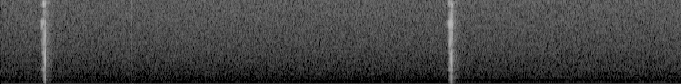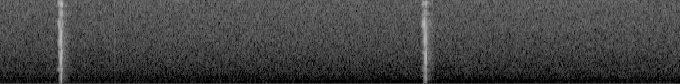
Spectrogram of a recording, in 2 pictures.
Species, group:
Phaneroptera falcata
Orthoptera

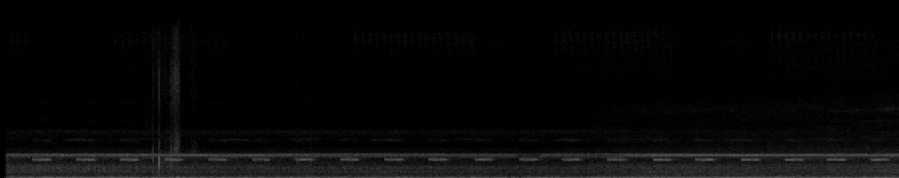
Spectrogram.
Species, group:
Oecanthus fultoni
Orthoptera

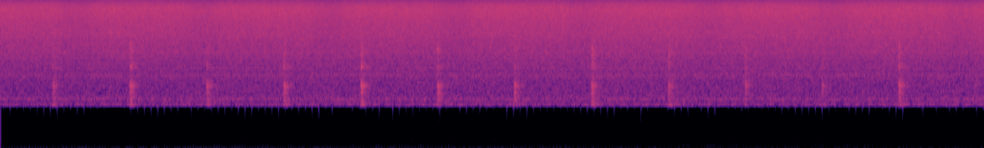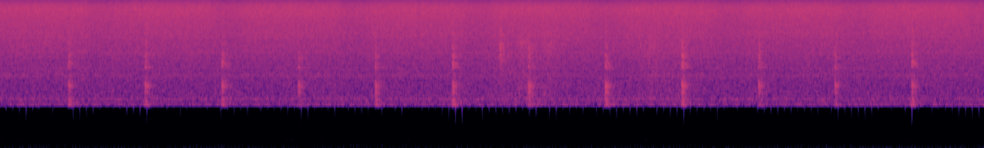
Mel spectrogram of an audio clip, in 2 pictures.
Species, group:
Rhacocleis lithoscirtetes
Orthoptera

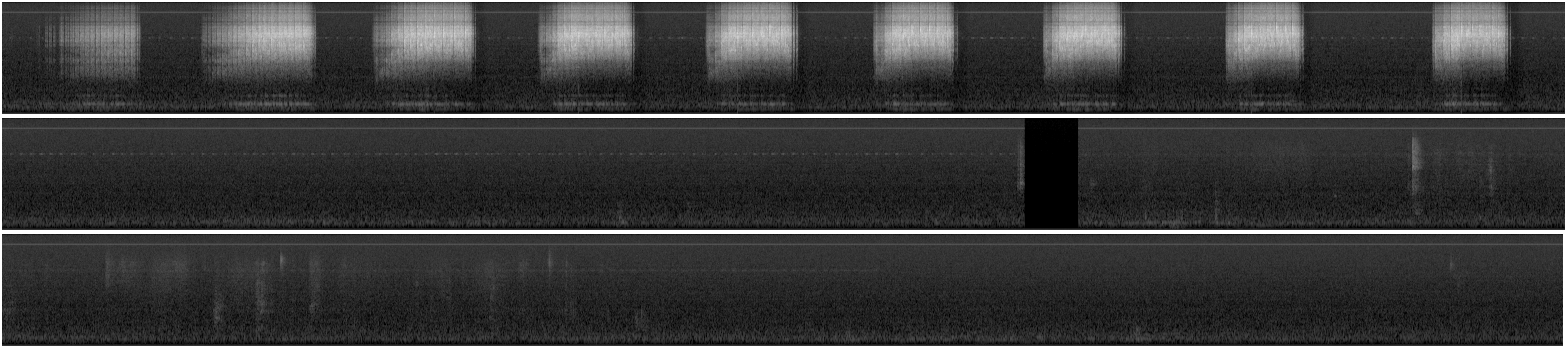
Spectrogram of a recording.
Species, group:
Chorthippus eisentrauti
Orthoptera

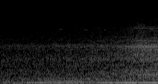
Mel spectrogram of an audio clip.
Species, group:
Ornebius kanetataki
Orthoptera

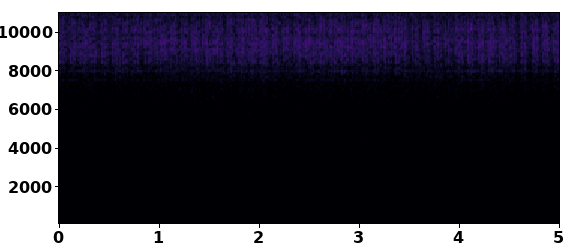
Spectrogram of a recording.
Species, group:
Platycleis intermedia
Orthoptera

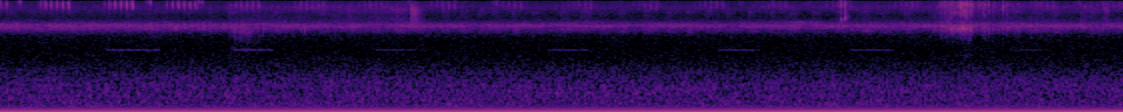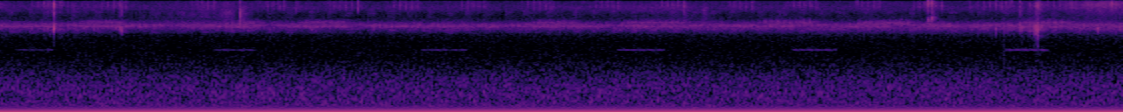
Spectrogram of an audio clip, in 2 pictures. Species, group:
Oecanthus pellucens
Orthoptera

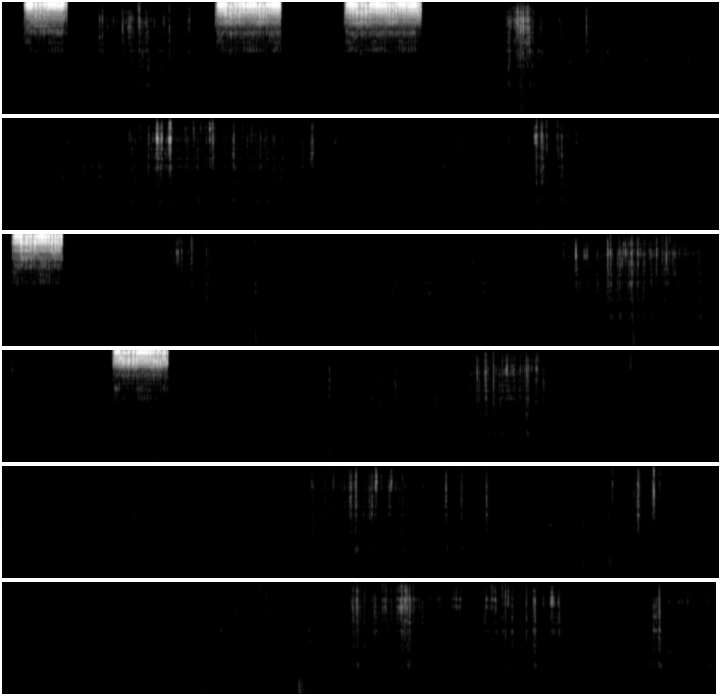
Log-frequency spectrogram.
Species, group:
Metrioptera prenjica
Orthoptera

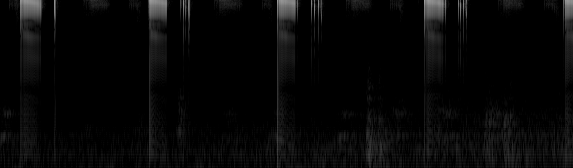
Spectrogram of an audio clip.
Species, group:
Isophya tosevski
Orthoptera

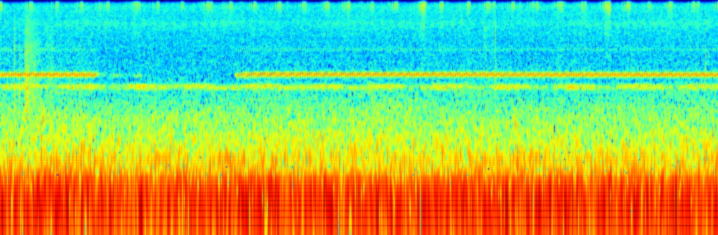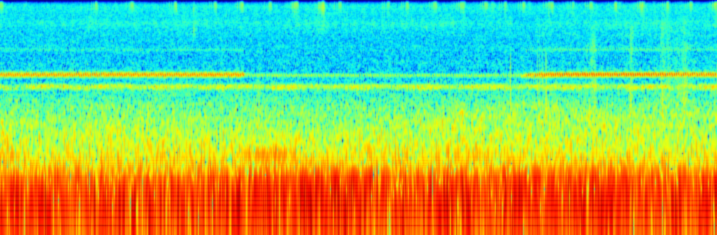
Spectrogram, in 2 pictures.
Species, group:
Oecanthus californicus
Orthoptera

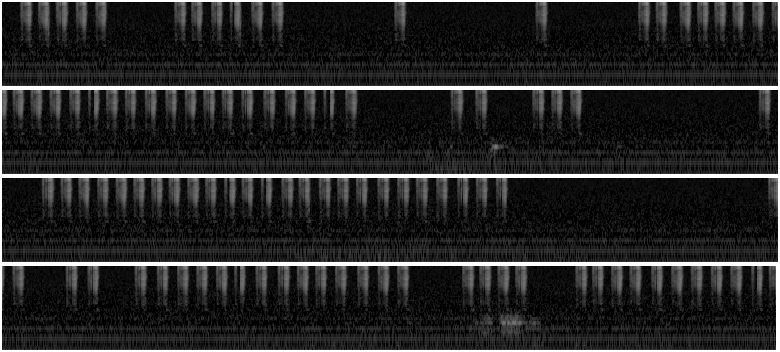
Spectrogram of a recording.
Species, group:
Tessellana lagrecai
Orthoptera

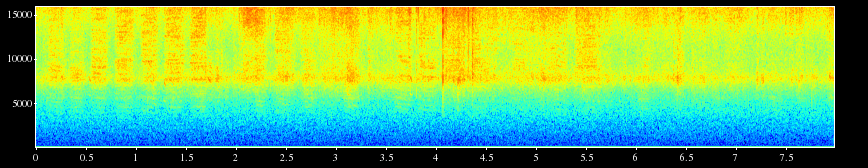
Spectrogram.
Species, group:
Platycleis sabulosa
Orthoptera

